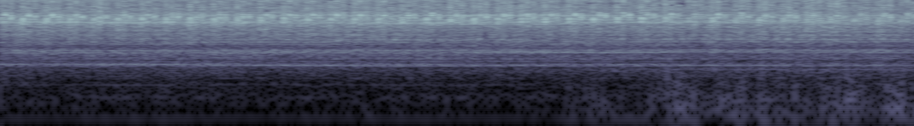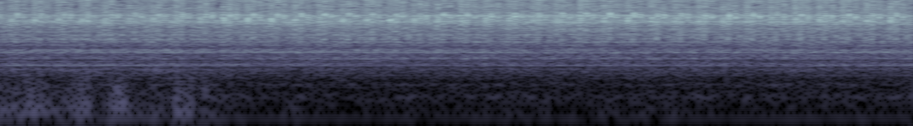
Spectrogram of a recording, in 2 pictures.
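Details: Customer's engine at idle with noisy hydraulic lifters, started after an additive was poured in; fast light tapping about three per second over steady idle hiss, hydraulic lifter tick.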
